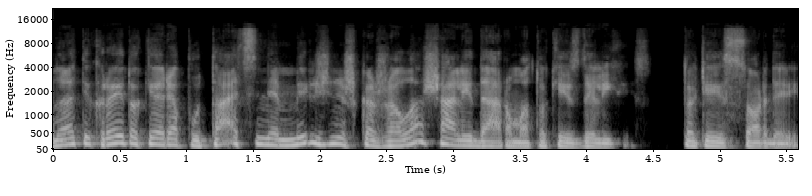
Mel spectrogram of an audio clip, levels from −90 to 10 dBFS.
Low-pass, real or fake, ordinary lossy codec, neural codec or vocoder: 14.4 kHz; fake; MP3, 96 kbps; vocoder, 48 kHz, 128 mel bands, Vocos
